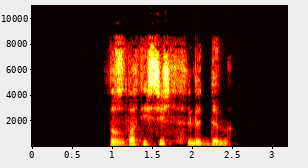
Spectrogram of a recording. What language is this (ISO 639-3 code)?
kab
